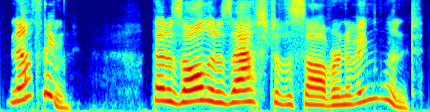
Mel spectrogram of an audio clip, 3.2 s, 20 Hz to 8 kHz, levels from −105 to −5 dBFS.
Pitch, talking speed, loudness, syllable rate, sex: 275 Hz, 205 wpm, -17 LUFS, 6.9 syllables/s, female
